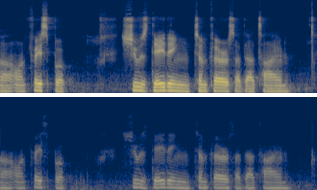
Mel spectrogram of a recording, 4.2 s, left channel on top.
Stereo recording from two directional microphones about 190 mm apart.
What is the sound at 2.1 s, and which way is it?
Speech, 45° left (ahead or behind).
